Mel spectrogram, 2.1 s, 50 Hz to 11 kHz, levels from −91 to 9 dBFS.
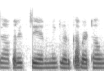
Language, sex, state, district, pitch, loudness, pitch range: Hindi, female, Maharashtra, Nagpur, 205 Hz, -27 LUFS, 200-210 Hz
